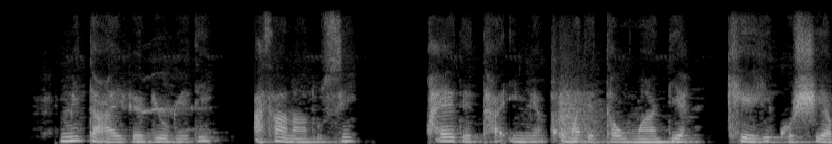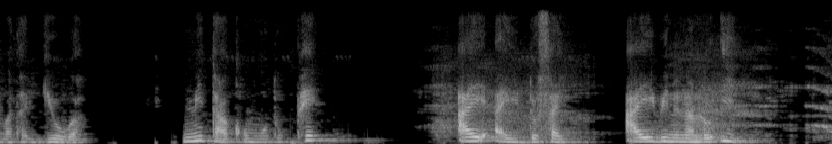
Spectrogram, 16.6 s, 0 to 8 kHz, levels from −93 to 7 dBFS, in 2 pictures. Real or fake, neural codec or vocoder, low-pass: real; none; 7.2 kHz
